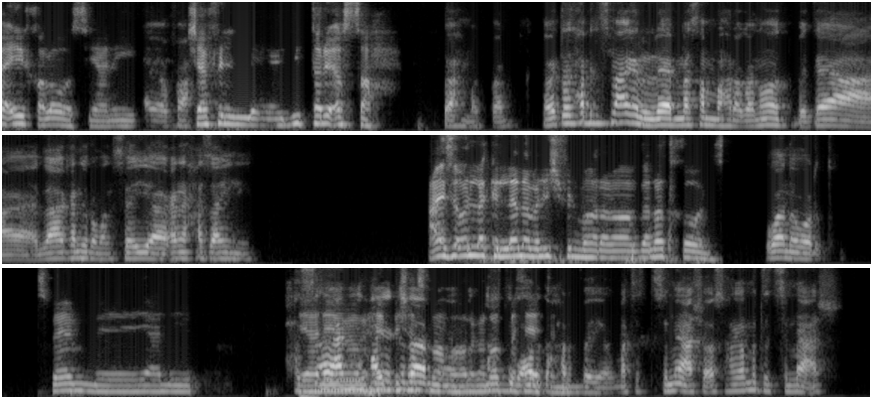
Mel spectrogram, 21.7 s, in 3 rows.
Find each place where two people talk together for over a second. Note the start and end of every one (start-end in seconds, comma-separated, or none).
16.9-19.2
